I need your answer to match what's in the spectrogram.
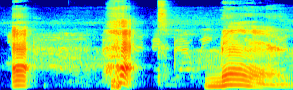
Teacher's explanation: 我们尽量要把嘴巴张大，A，然后舌头顶在上牙，下牙齿的后背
